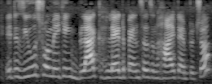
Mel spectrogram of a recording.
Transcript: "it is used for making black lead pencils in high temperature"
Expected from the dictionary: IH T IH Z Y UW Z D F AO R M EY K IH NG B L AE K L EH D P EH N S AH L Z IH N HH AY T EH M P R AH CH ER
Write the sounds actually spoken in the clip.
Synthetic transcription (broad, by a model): IH T IH Z Y UW Z D F AO R M EY K IH NG B L AE K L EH D P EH N S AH L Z IH N HH AY T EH M P R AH CH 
